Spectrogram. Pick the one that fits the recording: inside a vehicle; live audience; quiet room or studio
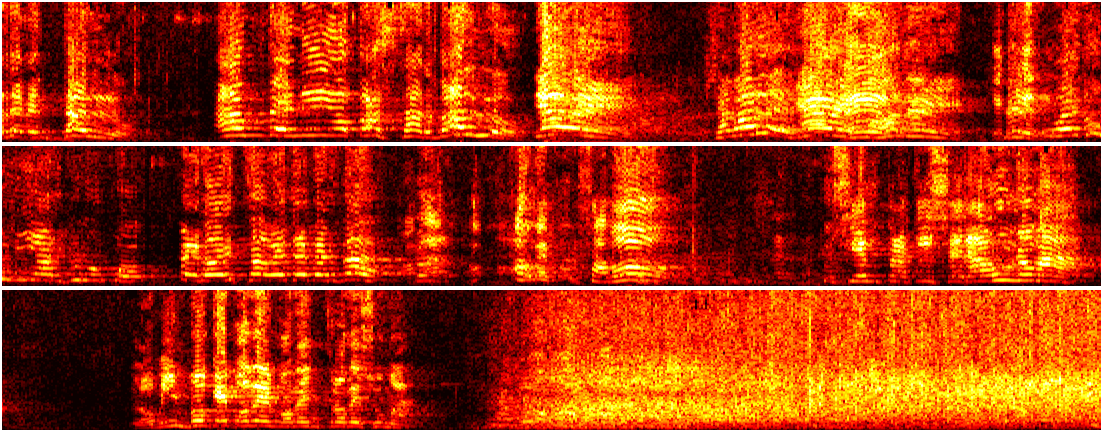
live audience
